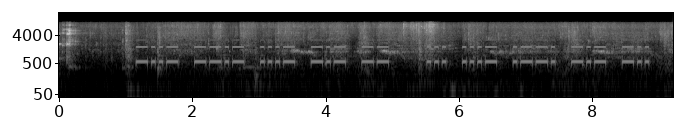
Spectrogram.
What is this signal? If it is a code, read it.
Morse code, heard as a keyed tone, machine-sent, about 21 wpm, spaced as for 18 wpm, 570 Hz, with kitchen noise. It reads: XQVKM SVPKD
